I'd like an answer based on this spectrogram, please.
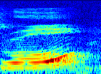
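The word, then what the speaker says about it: rho: for row is actually it's not p is a Greek symbol okay we pronounce as row and then we have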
